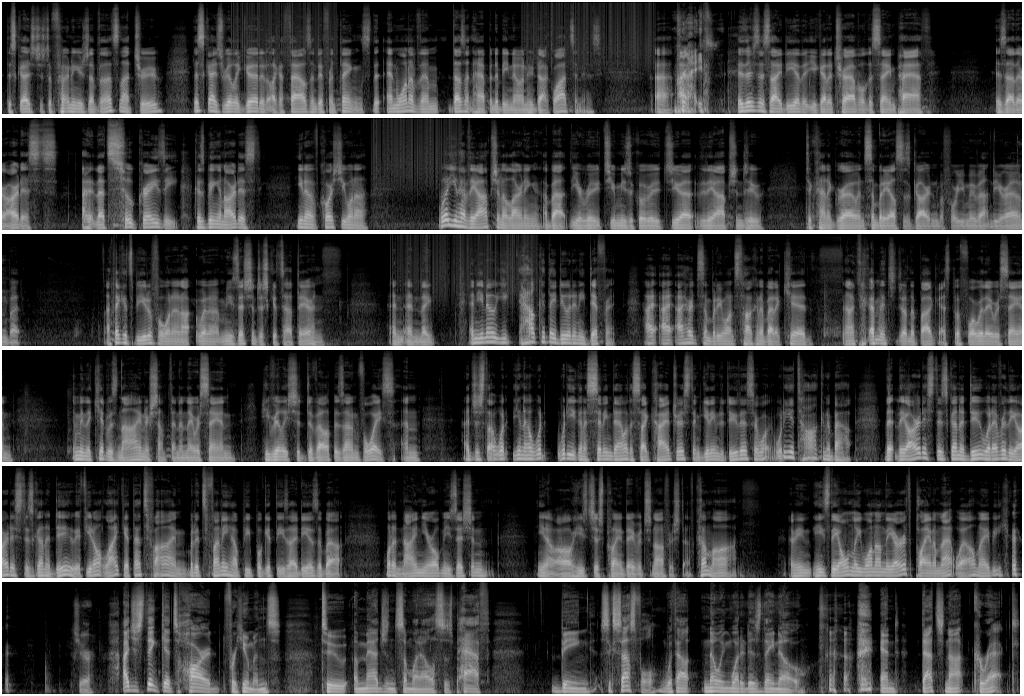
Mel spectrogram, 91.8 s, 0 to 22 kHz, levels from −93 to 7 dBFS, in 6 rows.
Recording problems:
crackling; faint; 4 times, first at 3.5 s; 25 dB below the speech

